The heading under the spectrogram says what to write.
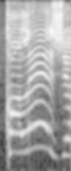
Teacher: o O é muito mais longo do que o I. Então, esse ditongo aqui, ele é crescente e não decrescente.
